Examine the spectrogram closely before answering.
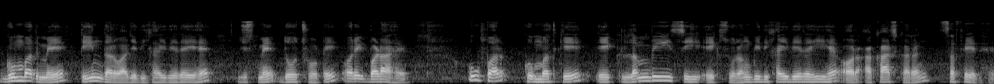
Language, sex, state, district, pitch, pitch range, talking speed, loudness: Hindi, male, Uttar Pradesh, Etah, 120 Hz, 105-125 Hz, 205 wpm, -22 LUFS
